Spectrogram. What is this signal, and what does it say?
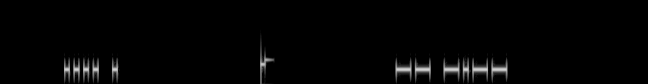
Morse code, heard as a keyed tone, about 25 wpm, 700 Hz. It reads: HE MY
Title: Two Letter Words - 25wpm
